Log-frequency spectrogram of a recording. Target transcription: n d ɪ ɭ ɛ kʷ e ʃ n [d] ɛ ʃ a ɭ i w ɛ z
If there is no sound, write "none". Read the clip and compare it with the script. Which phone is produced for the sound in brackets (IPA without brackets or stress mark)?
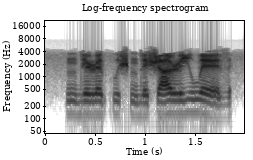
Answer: d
